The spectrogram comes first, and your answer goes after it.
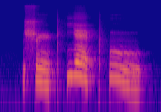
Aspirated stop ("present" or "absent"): present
